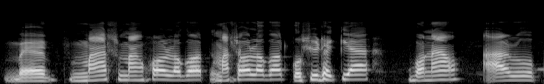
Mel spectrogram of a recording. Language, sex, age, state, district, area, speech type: Assamese, female, 60+, Assam, Biswanath, rural, spontaneous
